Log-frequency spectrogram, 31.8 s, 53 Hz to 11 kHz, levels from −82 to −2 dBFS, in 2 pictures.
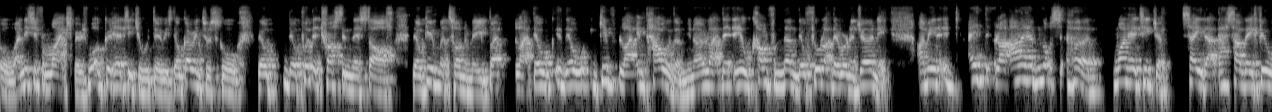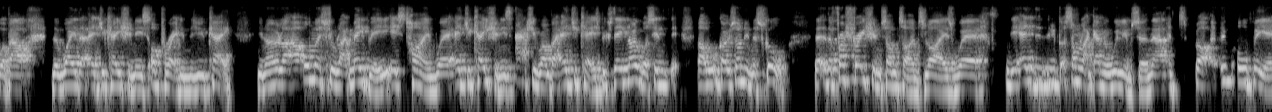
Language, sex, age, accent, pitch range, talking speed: English, male, 20-39, British, 165-225 Hz, 235 wpm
